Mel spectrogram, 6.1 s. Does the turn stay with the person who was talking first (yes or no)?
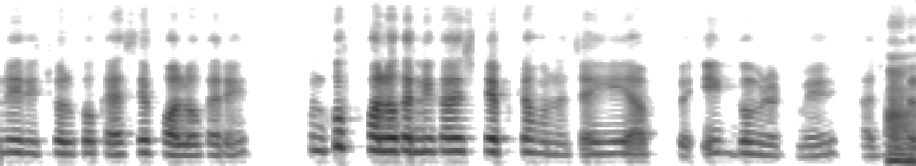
no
